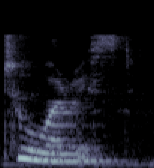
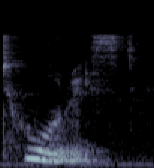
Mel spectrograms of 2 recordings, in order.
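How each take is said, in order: First: The first vowel glides with a w-like sound. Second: The first vowel is one long sound. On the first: "You bring in a wa sound" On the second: "They make it a longer sound"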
